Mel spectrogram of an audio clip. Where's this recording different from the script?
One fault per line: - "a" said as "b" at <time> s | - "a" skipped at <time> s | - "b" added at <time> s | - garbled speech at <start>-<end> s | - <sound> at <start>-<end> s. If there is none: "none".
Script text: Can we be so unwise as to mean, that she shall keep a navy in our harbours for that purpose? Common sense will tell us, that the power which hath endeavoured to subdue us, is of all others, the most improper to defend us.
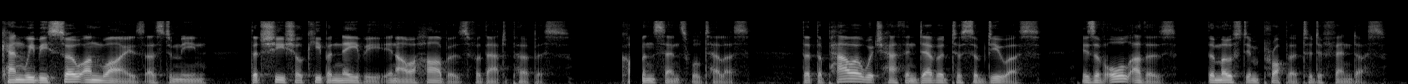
- dropout at 6.3-6.4 s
